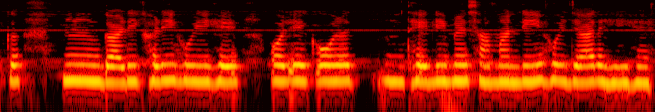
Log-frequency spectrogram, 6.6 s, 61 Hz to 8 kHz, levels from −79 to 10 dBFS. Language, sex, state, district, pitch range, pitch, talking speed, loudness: Hindi, female, Chhattisgarh, Sarguja, 230-235 Hz, 230 Hz, 135 wpm, -24 LUFS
